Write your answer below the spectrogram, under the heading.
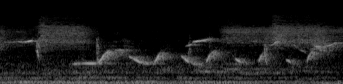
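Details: Chinese hwamei giving a series of clear, low, looping whistles, each slurred up and down, repeated several times at a moderate pace over faint background hiss.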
